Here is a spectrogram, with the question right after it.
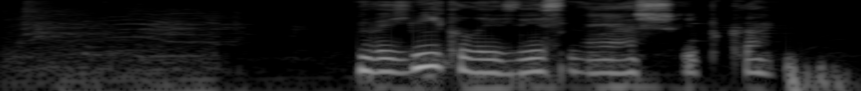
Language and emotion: Russian, sad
